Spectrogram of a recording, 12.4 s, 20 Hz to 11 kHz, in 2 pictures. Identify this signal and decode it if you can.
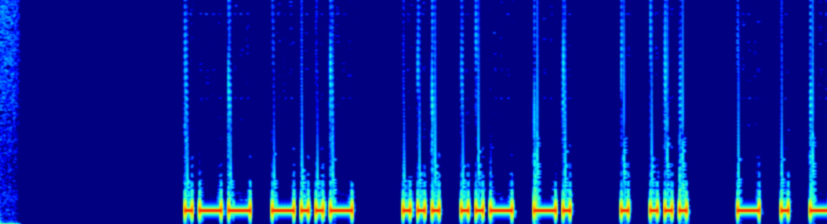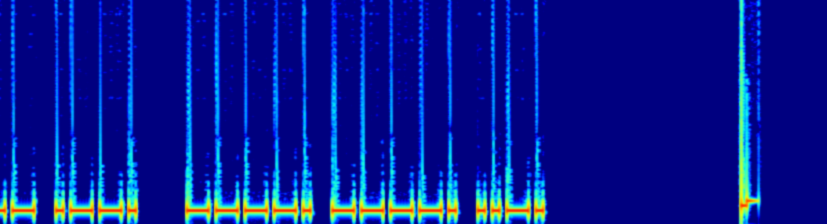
Morse code, heard as a keyed tone, about 22 wpm, 700 Hz. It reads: WX SUN ES TEMP 99F
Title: Practice QSO - Exchange 2 - Info - 22wpm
